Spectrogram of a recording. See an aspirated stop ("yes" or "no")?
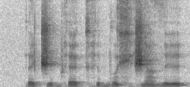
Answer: no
